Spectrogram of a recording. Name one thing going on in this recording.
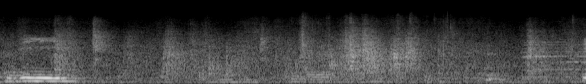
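Paper pages rustle as a young man turns them.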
